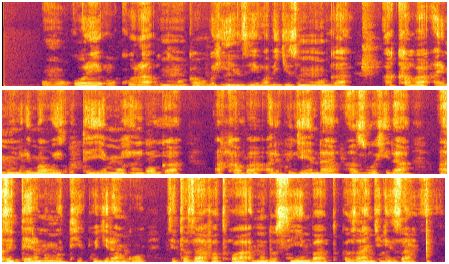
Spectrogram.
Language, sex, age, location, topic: Kinyarwanda, female, 18-24, Nyagatare, agriculture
